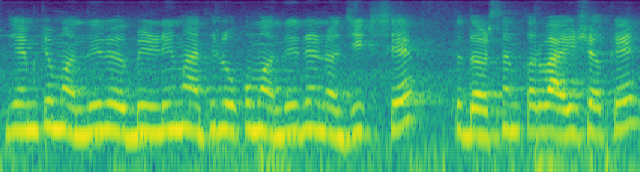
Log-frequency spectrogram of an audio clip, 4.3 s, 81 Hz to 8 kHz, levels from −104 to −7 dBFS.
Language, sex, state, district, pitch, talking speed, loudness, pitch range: Gujarati, female, Gujarat, Gandhinagar, 240 Hz, 180 wpm, -16 LUFS, 235-250 Hz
